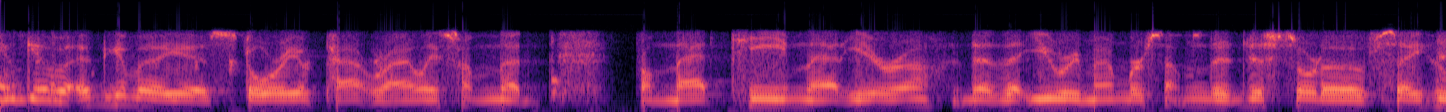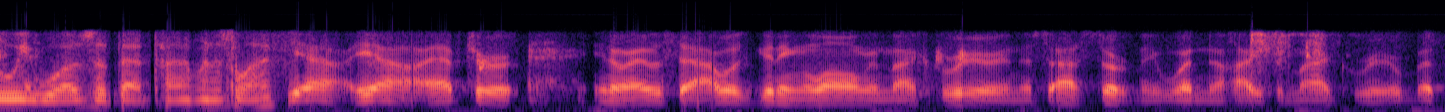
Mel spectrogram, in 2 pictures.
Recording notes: Conference Call (3/21/13)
